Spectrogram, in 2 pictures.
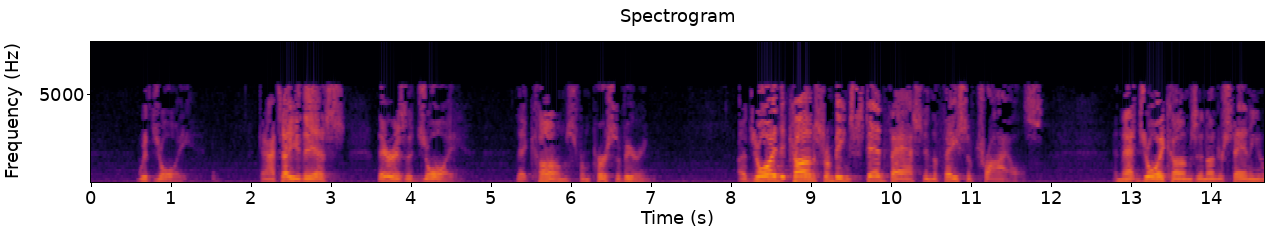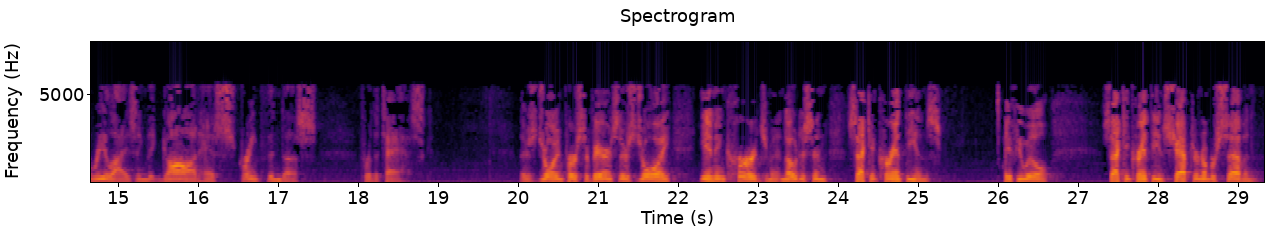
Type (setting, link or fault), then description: setting, large echoing room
